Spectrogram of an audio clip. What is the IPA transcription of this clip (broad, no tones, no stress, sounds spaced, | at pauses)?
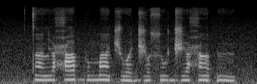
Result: t ã l i ħ a b ɵ m ã t͡ʃ v ɐ d͡ʒ o s u d͡ʒ e ħ ɐ̃ ʔ ɨ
